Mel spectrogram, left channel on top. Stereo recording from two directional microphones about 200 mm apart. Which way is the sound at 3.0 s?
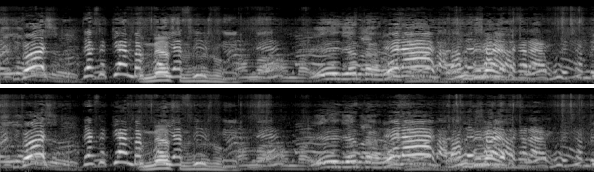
50° left (ahead or behind).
